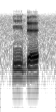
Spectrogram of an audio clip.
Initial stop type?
implosive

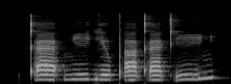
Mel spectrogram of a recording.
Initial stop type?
ejective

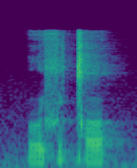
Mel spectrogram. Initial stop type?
click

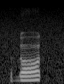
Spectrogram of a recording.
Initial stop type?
implosive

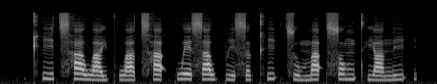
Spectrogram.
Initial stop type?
aspirated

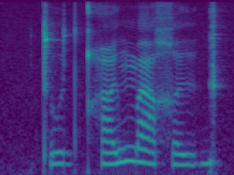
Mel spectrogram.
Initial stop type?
ejective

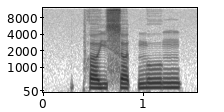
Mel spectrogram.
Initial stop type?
aspirated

